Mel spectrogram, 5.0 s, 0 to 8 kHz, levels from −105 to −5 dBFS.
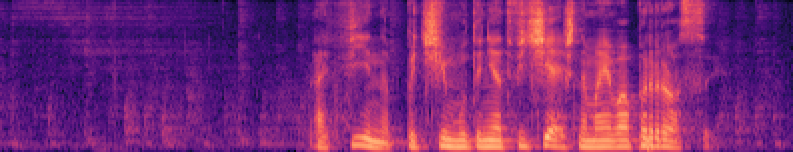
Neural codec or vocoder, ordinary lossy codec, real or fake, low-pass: none; none; real; none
